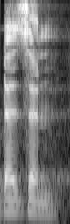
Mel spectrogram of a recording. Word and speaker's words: dozen: आगे लिखा है DOZEN, इसे पढ़ा जाता है दोस्तों डजन। इसे क्या पढ़ा जाता है, डजन।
